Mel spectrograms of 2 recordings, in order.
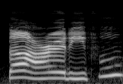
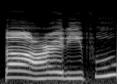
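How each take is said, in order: No difference in how they are said.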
